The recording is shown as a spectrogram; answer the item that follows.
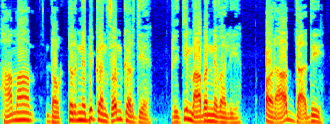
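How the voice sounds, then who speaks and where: A man voicing a mild, reasonable grown son in a story, with a calm, conciliatory manner. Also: a little high, a little fast, no echo. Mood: pleased. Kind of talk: acted story dialogue.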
